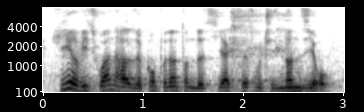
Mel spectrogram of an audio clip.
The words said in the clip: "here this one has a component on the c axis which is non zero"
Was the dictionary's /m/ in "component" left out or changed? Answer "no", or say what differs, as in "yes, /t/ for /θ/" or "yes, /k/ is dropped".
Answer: yes, /m/ is dropped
